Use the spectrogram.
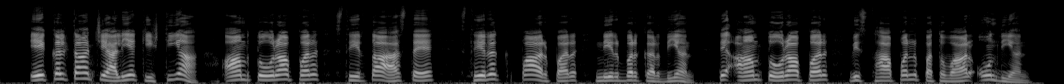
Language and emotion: Dogri, neutral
